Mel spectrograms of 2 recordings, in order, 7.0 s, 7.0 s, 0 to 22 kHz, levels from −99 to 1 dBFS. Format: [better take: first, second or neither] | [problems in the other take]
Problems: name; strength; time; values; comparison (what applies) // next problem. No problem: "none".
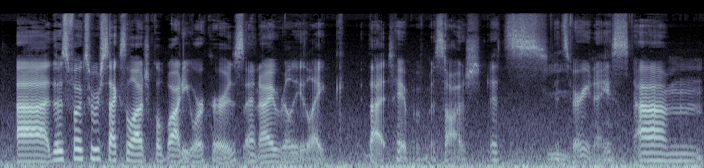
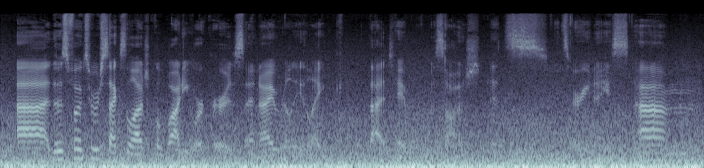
first | low rumble; loud; throughout; 6 dB below the speech; faint in the first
